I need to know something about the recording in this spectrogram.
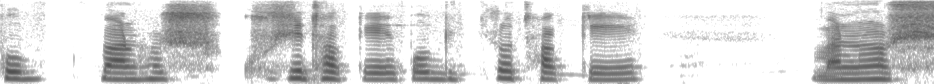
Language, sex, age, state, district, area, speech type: Bengali, female, 18-30, West Bengal, Murshidabad, urban, spontaneous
